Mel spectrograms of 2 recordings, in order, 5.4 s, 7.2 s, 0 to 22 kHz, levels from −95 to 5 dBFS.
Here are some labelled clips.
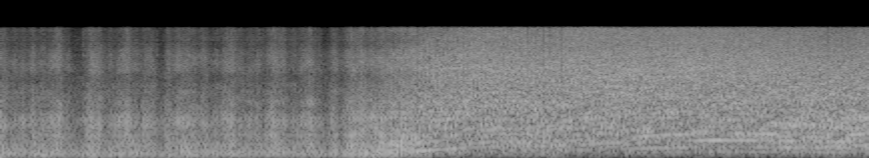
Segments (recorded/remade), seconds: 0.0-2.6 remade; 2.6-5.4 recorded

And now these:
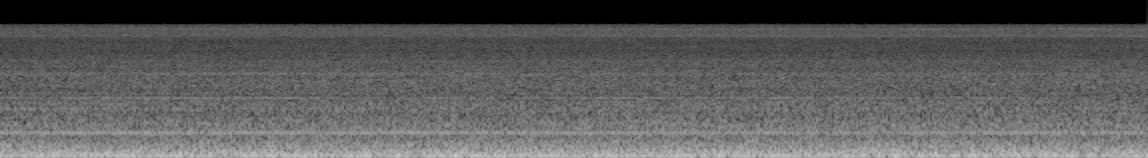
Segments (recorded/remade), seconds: 0.0-7.2 remade

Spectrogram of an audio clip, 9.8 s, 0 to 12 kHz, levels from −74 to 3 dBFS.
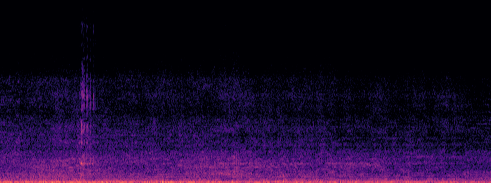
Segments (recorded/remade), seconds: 0.0-1.0 recorded; 1.0-1.6 remade; 1.6-2.9 recorded; 2.9-3.7 remade; 3.7-4.4 recorded; 4.4-9.3 remade; 9.3-9.8 recorded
